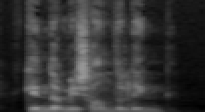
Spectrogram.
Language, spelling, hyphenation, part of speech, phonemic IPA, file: Dutch, kindermishandeling, kin‧der‧mis‧han‧de‧ling, noun, /ˈkɪn.dər.mɪsˌɦɑn.də.lɪŋ/, Nl-kindermishandeling.ogg
- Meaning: child abuse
